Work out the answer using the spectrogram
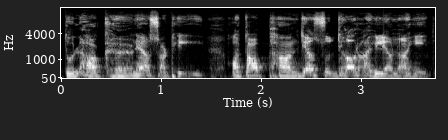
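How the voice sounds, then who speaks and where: A man voicing a kind, selfless old tree in a children's story, speaking gently and pleadingly. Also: mid-range voice, lively intonation, moderate pace, husky, exaggerated voice. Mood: sorrowful, weary. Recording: music behind the voice.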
